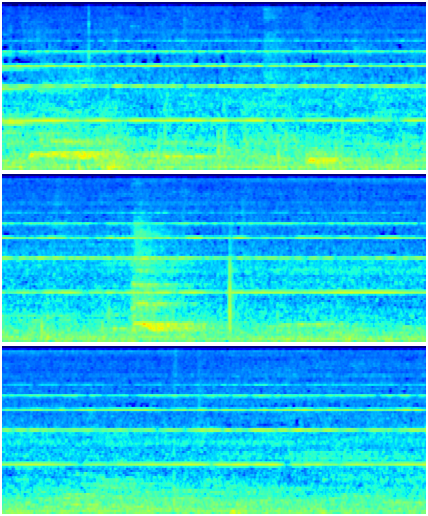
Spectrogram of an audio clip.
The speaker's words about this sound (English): Yeah, it was an organ. The guy was tuning it in, tuning the organ in, and it just sounded like a fire alarm going off. Yeah, it really did.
